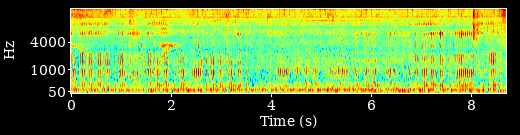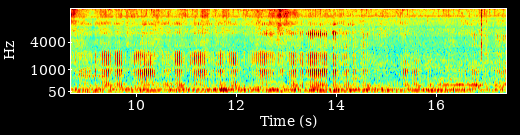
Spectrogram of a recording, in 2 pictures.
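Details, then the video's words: A one-eyed male foster kitten purring happily while being petted indoors; a steady, low continuous rumble runs throughout with soft rhythmic pulses, close to the microphone, with faint rustling of handling. "Little one-eyed foster kitten purring happily"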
